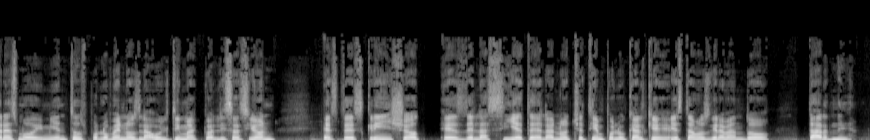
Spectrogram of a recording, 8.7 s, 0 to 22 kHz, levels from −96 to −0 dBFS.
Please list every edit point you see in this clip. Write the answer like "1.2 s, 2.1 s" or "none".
1.4 s, 6.7 s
